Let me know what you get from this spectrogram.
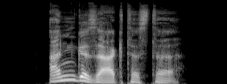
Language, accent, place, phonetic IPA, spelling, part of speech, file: German, Germany, Berlin, [ˈanɡəˌzaːktəstə], angesagteste, adjective, De-angesagteste.ogg
- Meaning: inflection of angesagt: 1. strong/mixed nominative/accusative feminine singular superlative degree 2. strong nominative/accusative plural superlative degree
